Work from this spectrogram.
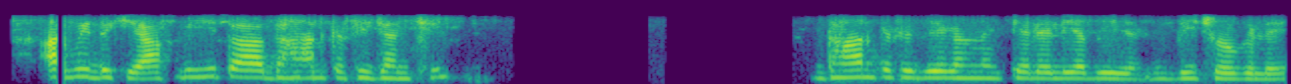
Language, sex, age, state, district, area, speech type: Maithili, female, 18-30, Bihar, Purnia, rural, conversation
